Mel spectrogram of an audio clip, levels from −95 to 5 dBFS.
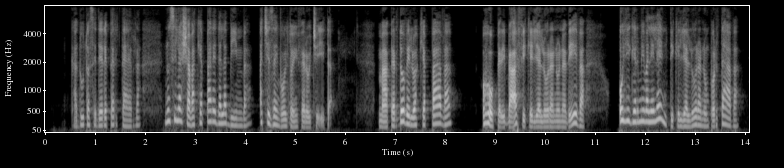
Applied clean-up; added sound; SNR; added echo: none; none; none; none.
